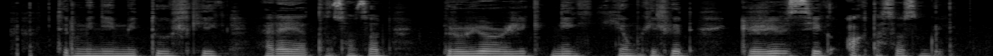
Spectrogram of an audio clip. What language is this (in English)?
Mongolian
